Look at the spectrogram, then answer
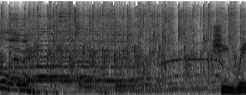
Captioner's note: applause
